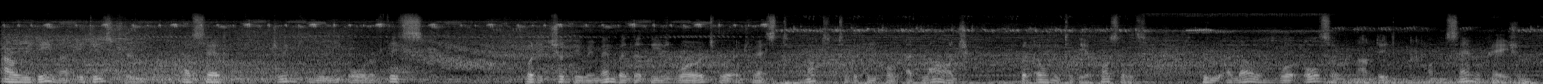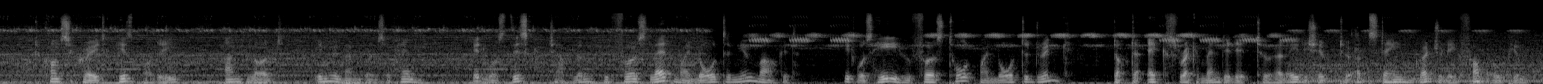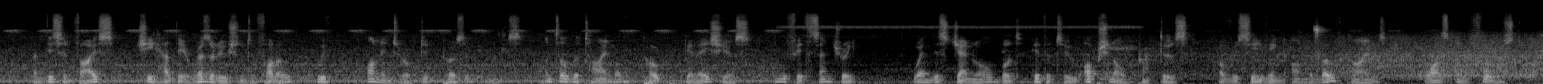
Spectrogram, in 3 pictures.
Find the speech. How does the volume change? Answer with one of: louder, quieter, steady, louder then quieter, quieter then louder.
steady.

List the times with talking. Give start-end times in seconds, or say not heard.
0.0-4.4, 5.2-46.1.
